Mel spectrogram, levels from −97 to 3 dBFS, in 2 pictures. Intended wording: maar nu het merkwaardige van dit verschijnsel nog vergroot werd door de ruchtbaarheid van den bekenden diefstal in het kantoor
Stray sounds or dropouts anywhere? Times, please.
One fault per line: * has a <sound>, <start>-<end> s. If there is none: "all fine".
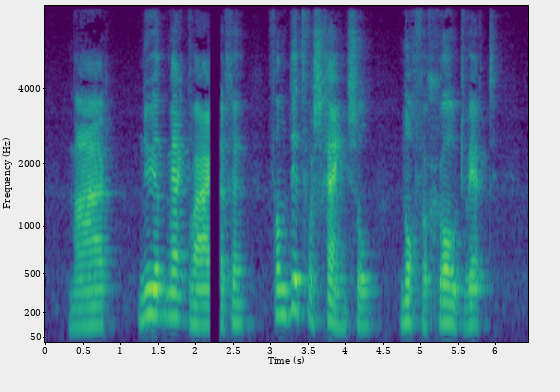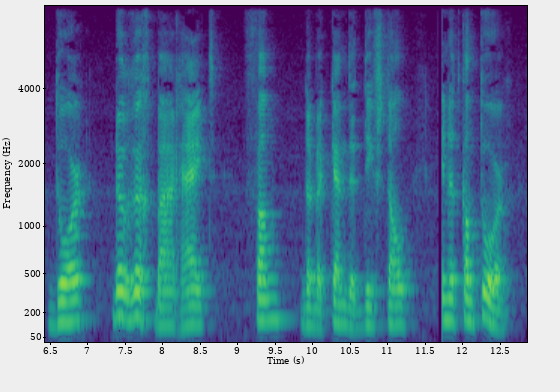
* has a dropout, 2.2-2.3 s
* has a dropout, 11.7-11.7 s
